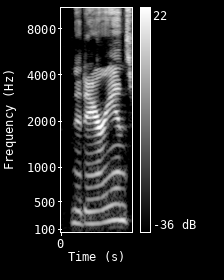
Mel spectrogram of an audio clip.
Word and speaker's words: Cnidarians: included in this phylum they're called nadarians because they have tentacles and those tentacles are lined with stinging cells called mendocites again the sea is still silent uh venom is contained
